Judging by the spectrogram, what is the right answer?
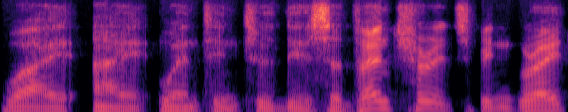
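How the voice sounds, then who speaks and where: With a Portuguese accent, a man speaks at a moderate pace and medium pitch in a dark, mellow tone, with ordinary pitch variation, a dry, close sound with no echo, and a quiet background. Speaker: diplomat and author. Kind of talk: book presentation talk. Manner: hesitant, many fillers.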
